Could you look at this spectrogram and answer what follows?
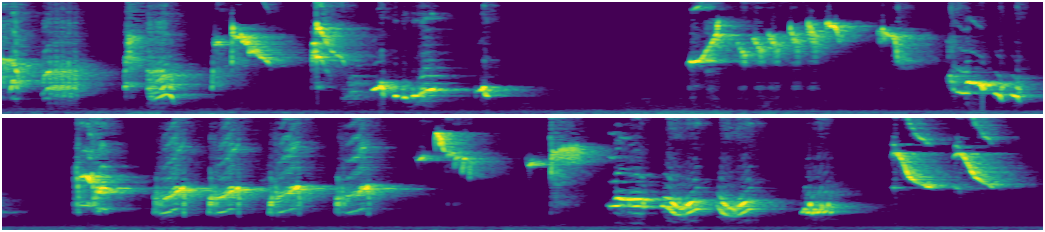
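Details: Orange-headed thrush, a contest winner, pours out fast strings of shrill chirps and clear rising whistles, pausing briefly once early on, then continuing with dense repeated notes.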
